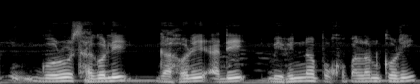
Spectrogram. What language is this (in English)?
Assamese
